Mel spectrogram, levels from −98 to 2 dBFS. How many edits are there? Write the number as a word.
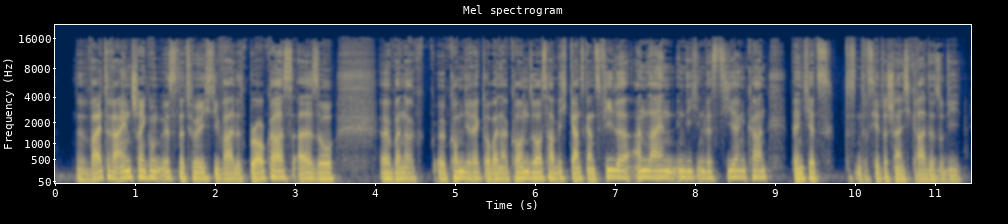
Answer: zero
